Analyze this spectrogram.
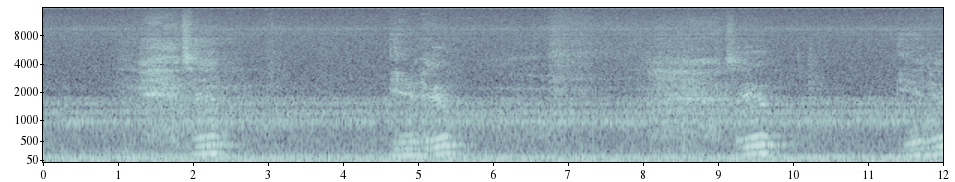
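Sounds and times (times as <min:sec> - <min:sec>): low mechanical room hum: 0:00.0 - 0:12.0.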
